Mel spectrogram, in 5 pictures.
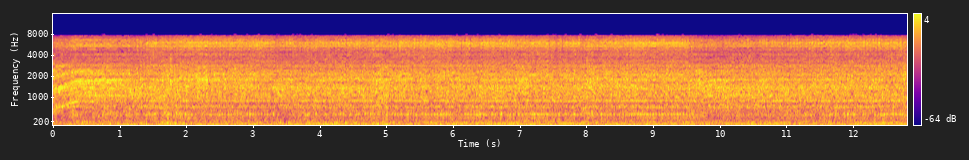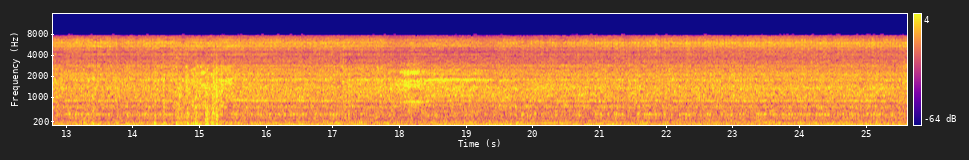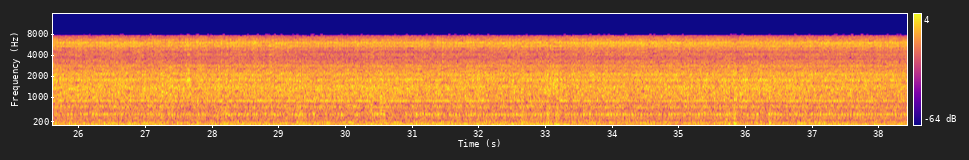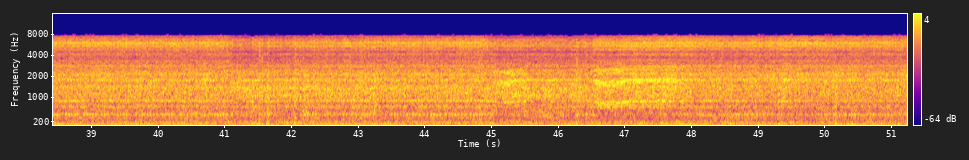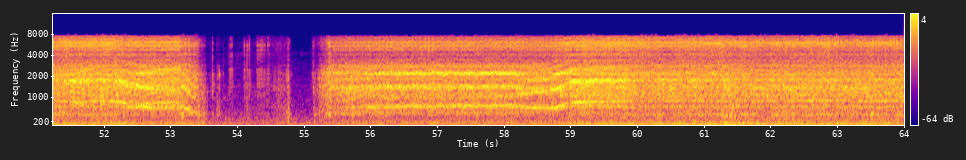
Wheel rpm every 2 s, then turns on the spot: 200, 230, 230, 230, 230, 230, 230, 230, 240, 230, 230, 230, 230, 230, 230, 230, 230, 230, 230, 230, 230, 230, 230, 230, 230, 230, 170, 40, 150, 190, 230, 230.
none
